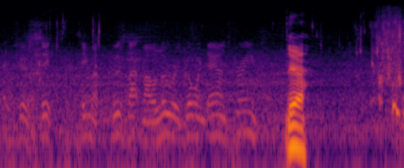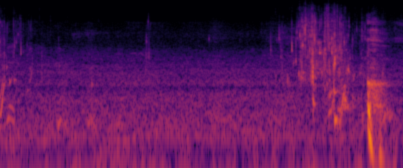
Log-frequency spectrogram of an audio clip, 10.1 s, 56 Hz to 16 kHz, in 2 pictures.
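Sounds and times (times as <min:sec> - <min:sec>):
water splashing: 0:03.9 - 0:05.8, 0:08.4 - 0:09.8.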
